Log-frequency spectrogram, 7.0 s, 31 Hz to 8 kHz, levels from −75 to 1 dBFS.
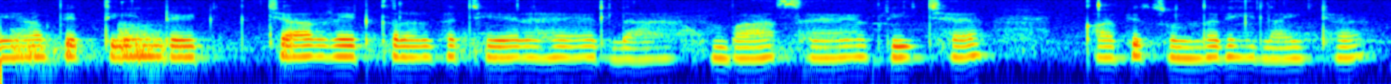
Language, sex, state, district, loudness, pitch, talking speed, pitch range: Hindi, female, Bihar, Bhagalpur, -22 LUFS, 185 Hz, 165 wpm, 180-195 Hz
